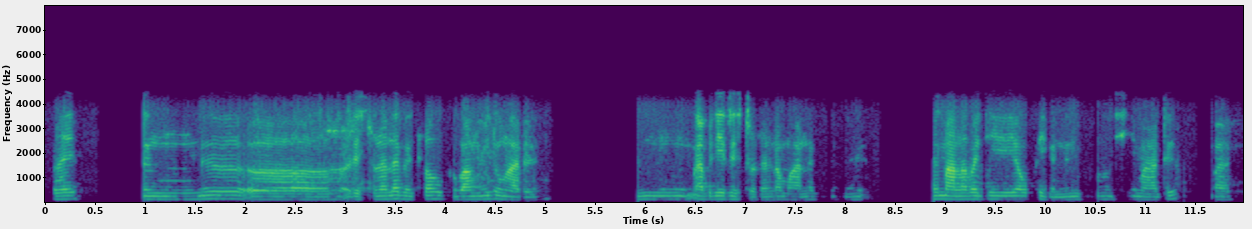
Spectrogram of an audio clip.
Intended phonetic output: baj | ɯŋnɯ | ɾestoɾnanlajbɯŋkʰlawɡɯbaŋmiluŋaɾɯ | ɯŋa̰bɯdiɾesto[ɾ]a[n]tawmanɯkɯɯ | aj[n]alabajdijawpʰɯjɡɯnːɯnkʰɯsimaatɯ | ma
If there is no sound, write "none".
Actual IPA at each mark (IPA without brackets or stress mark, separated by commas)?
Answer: ɾ, n, m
